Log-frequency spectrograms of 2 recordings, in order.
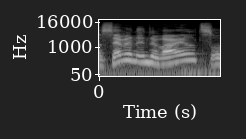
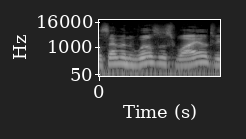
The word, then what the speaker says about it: Seven vs. Wild: Ja, Seven in the Wilds oder Seven vs. Wild, wie es ja richtig ausgesprochen wird, Seven in the Wilds ist dann eher so Knossi-Speech.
